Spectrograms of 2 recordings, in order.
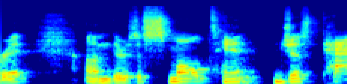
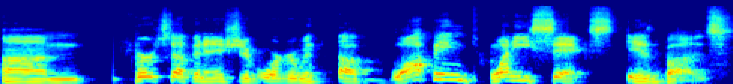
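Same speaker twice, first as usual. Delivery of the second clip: plain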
